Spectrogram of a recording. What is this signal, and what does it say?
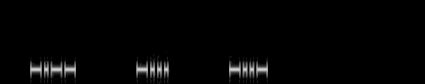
Morse code, heard as a keyed tone, about 36 wpm, spaced as for 12 wpm, 700 Hz. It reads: YBX
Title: USA Call Signs - 6 Characters - 6x Character Spacing - 35wpm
